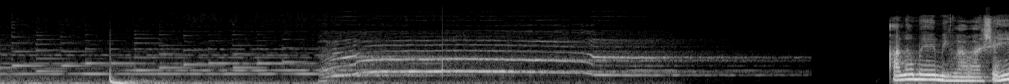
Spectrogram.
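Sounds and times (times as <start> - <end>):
wolf howl: 2.8 - 8.1.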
